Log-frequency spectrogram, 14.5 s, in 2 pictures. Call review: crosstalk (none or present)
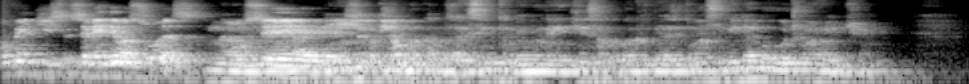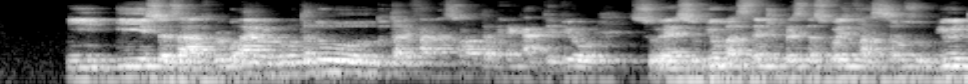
present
